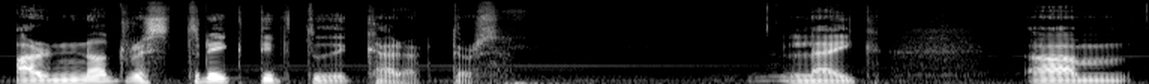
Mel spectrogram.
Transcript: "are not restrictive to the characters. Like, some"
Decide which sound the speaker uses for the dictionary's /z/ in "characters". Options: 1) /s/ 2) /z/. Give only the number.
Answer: 1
